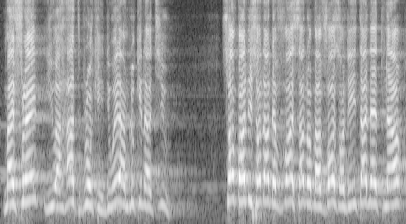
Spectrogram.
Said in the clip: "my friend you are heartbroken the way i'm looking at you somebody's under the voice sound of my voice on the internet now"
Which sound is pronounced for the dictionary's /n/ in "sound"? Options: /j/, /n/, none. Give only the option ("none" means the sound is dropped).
none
